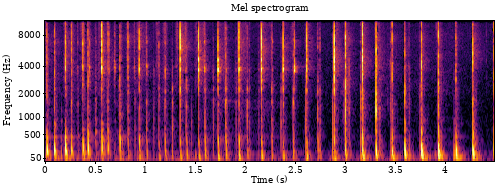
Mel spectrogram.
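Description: Fingers tap and knock along a medium, clear, hollow plastic water bottle with a white label, held in the hand and appearing to hold some water. The result is a fast, irregular run of short, dull, low-pitched thuds that die away almost at once, with a faint bright click on each tap.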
